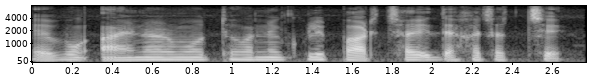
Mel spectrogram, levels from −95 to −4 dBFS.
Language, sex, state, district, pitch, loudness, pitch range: Bengali, male, West Bengal, Alipurduar, 135 Hz, -23 LUFS, 120-140 Hz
